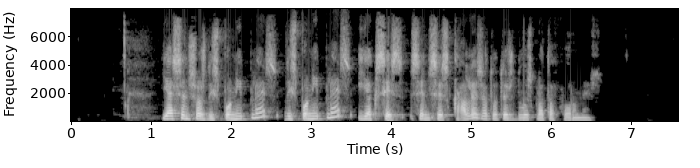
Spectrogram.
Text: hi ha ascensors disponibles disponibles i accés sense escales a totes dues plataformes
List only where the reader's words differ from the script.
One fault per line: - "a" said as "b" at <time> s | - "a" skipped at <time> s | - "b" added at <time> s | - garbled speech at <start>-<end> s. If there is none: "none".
none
